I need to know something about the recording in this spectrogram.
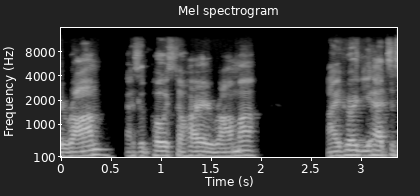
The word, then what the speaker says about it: Rama: or two devotees that they should chant Rama when they chant Hari Rama because it is the third it is a 32 syllable mantra and if you drop the a which any any short a can be dropped but in the Mantra it'll cut the Mantra short so rabba did instruct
